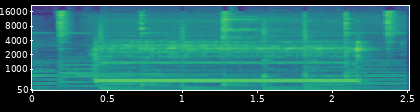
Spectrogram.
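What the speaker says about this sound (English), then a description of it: "Just an endless dial tone. It was mostly dial tone." A steady telephone dial tone sounds close and loud for about two seconds, a continuous flat hum with brief tones before and after.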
